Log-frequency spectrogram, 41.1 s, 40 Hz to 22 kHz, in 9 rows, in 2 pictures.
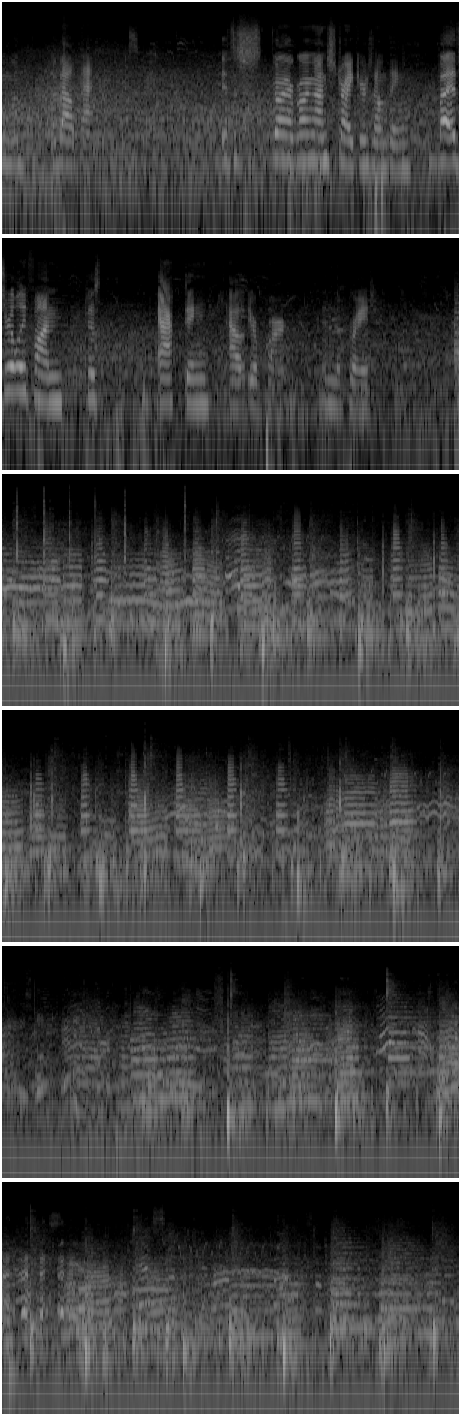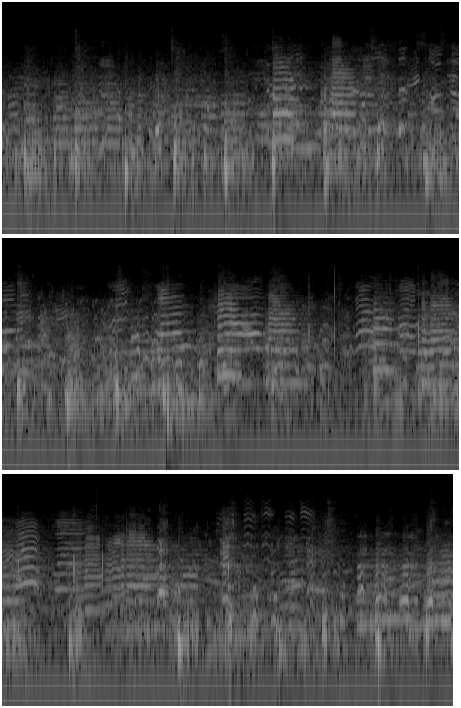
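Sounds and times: brass marching band playing: 0:09.0 - 0:41.0.

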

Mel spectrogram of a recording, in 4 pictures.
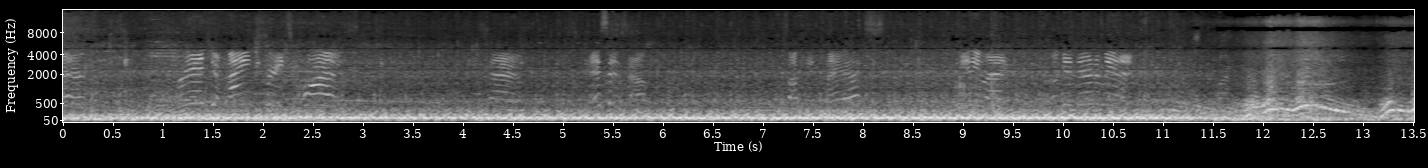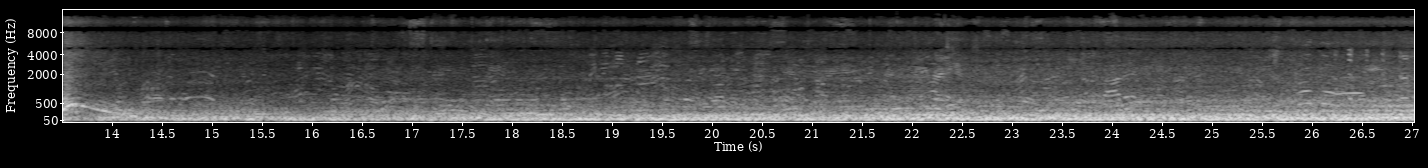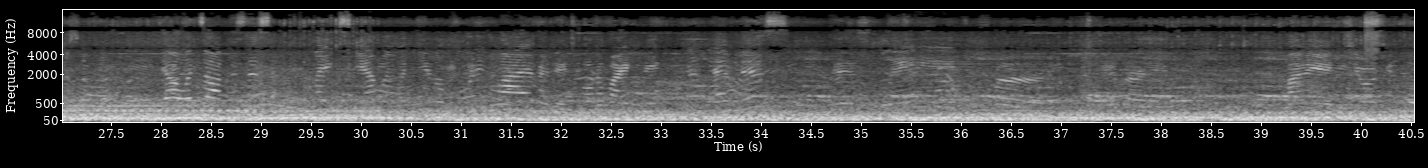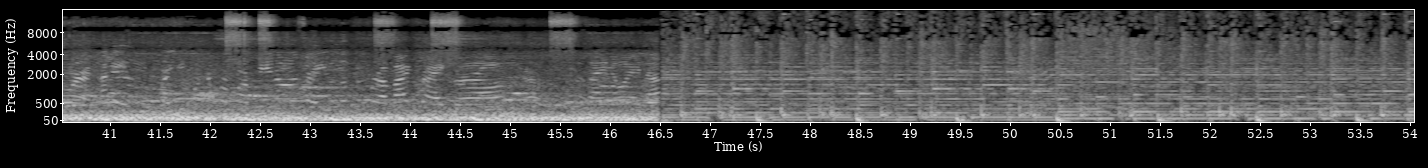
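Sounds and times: crowd of voices chattering: 0:00.0 - 0:54.0
low rumble of vehicle engines: 0:00.0 - 0:54.0.

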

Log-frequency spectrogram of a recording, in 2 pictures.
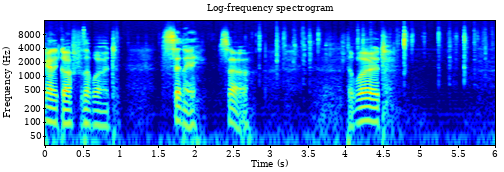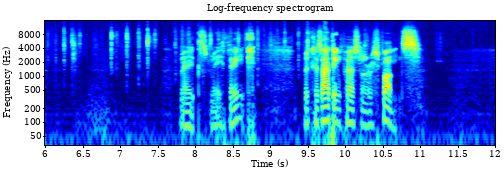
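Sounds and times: typing on computer keyboard: 0:02.8 - 0:10.6.

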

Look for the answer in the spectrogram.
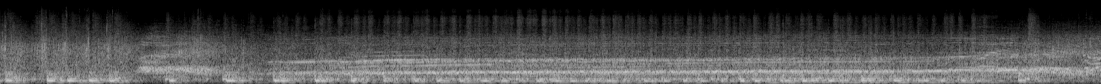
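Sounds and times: steady drum beat: 0:00.0 - 0:11.0
crowd singing held note: 0:01.3 - 0:11.0.

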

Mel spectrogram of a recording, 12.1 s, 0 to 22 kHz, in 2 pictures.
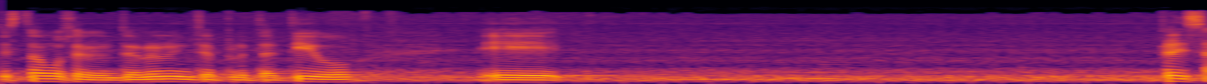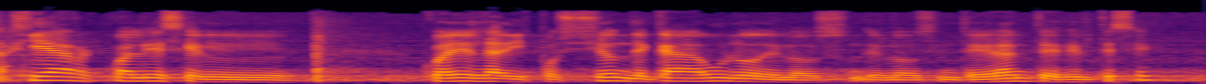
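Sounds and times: background hiss: 0:00.0 - 0:12.0
low hum: 0:00.0 - 0:12.0
speech: 0:02.4 - 0:02.9, 0:08.2 - 0:11.9.

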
